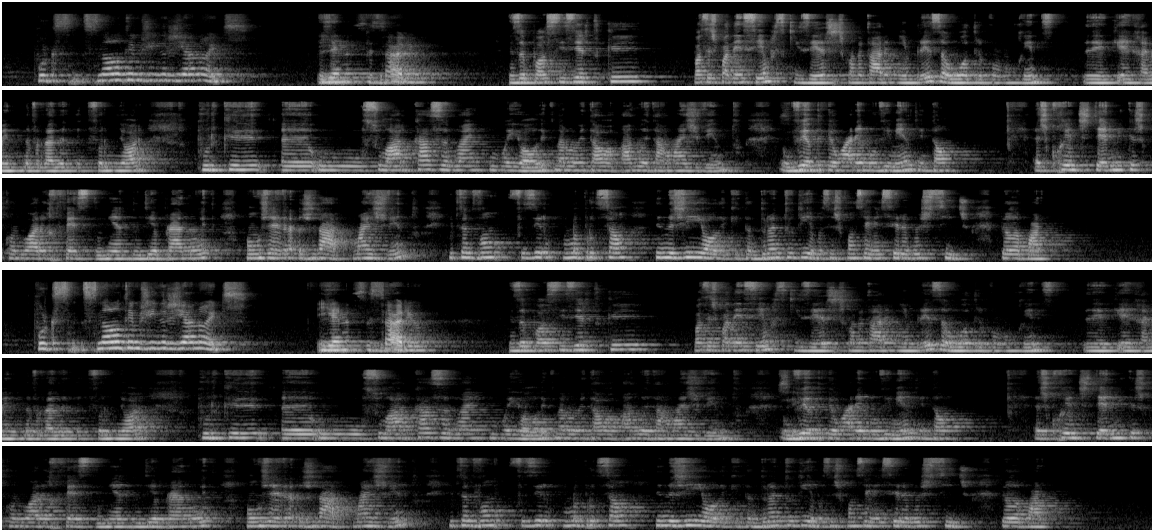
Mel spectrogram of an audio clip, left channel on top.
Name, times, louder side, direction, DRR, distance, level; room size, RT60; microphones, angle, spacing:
voice 1, 0.3-2.4 3.2-3.5 3.8-4.2 19.4-19.5, right 4 dB, 65° right, 0.5 m, -21 dB
voice 2, 3.2-3.9 5.1-6.5 6.9-10.5 10.8-21.1 21.5-33.4, left 3 dB, 30° left, 0.3 m, -24 dB
12.0 x 4.3 x 2.9 m
head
